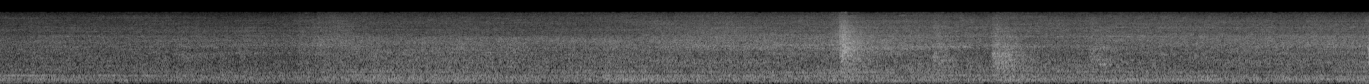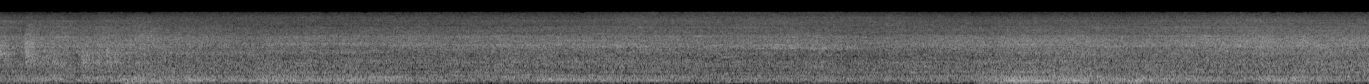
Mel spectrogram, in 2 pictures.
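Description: Steady hissing machinery noise of a steel fabrication workshop, with a few short sharp metal knocks in the first half.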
